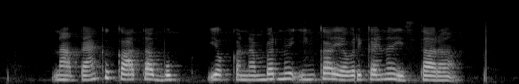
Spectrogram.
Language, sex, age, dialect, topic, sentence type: Telugu, female, 31-35, Central/Coastal, banking, question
